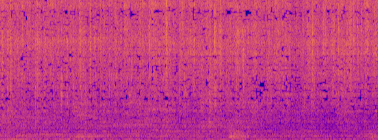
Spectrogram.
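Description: Onions and green chillies sizzling faintly in a covered frying pan, muffled by the glass lid, over a steady low rumble. A brief faint sound comes about three seconds in.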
